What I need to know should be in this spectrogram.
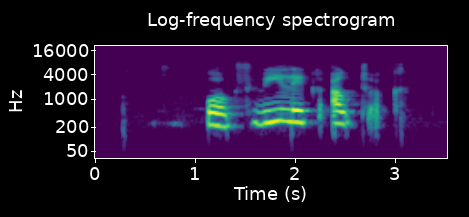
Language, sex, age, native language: Icelandic, male, 9, Icelandic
